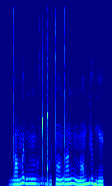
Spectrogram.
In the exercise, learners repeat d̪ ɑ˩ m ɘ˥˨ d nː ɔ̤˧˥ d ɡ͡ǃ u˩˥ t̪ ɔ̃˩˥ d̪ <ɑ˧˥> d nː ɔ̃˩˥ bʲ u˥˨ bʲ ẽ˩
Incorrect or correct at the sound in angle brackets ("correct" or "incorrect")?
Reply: incorrect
